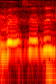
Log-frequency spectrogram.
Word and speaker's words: Becerril: Trabajaste como ingeniera departamento en el área biotecnológica en la empresa Becerril Coca and Becerril. ¿Lo pronuncié bien? Y y Becerril, Coca y Becerril.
